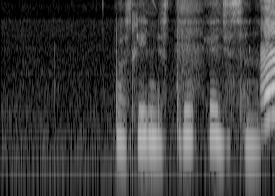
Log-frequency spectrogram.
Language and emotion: Russian, neutral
